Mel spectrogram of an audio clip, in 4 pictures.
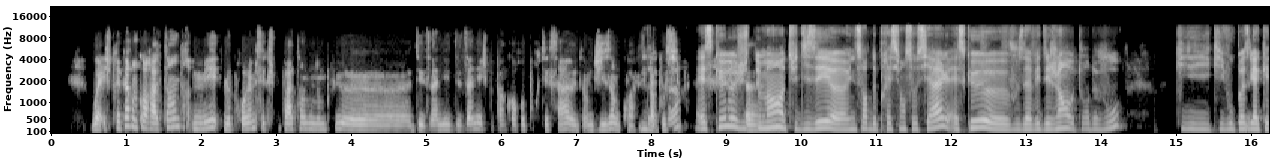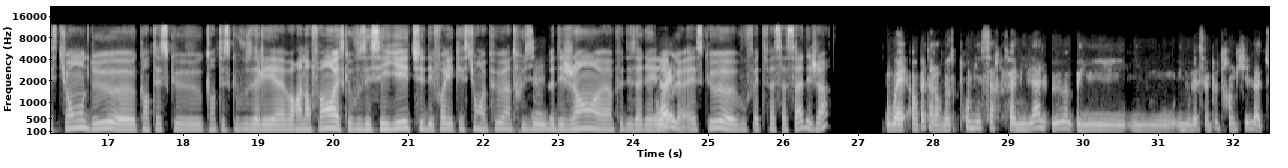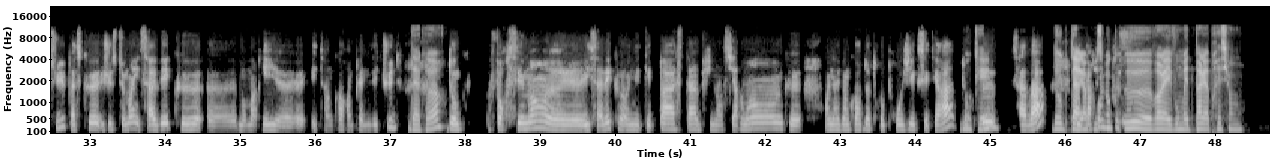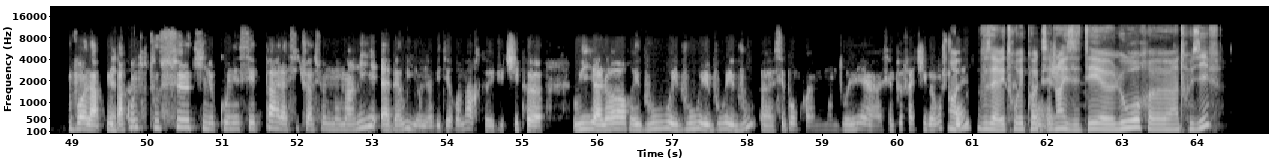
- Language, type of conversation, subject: French, podcast, Quels critères prends-tu en compte avant de décider d’avoir des enfants ?
- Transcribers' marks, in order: other background noise; stressed: "pas"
